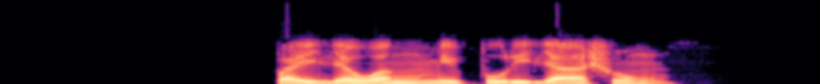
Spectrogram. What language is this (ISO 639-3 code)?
qws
